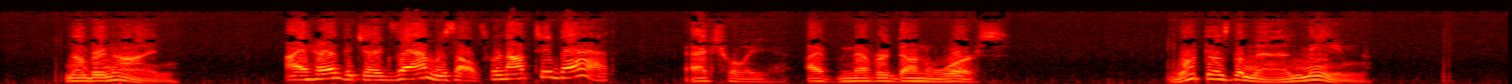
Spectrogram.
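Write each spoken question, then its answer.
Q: What does the man mean?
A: His results were the worst he's ever had.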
